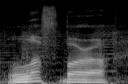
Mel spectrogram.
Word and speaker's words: Loughborough: And yeah, we just heard a few songs from one of Burnaby's sister cities, who I just learned the proper pronunciation of. It's Loughborough, right in the middle of England.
